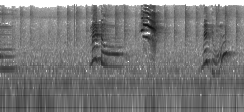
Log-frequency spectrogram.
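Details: Talking parrot with a few separated utterances: a drawn-out descending harmonic note, a loud harsh screechy burst, then a warbling rising phrase, over a soft steady hum.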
